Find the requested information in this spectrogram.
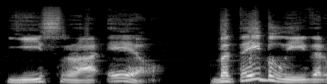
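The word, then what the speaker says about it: ישראל: 1 000 a d the first letter is a yod with a y sound this is the vowel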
